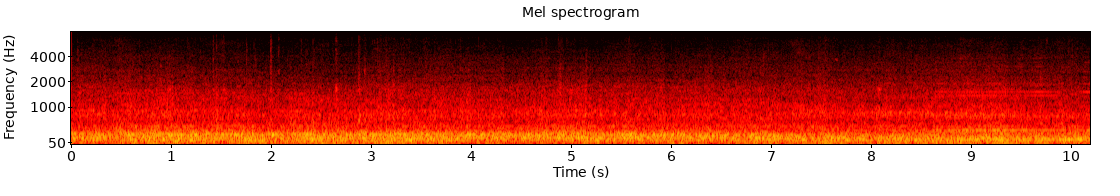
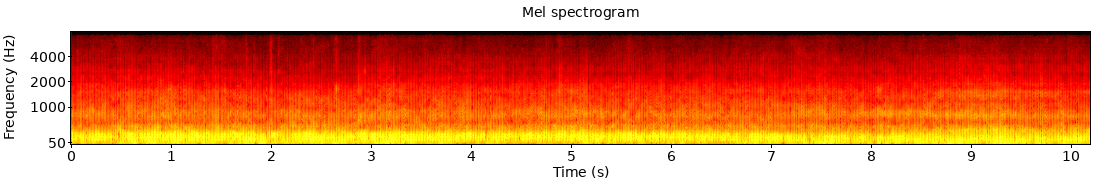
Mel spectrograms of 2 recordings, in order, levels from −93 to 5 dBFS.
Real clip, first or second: first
